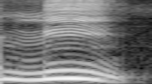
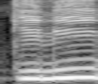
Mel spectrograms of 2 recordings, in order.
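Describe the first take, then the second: First: The word starts with an n sound. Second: The word starts with a k sound. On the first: The speaker calls it right. "के यहाँ silent रहता है" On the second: The speaker calls it wrong. "हम किनी नहीं पढ़ते हैं"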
